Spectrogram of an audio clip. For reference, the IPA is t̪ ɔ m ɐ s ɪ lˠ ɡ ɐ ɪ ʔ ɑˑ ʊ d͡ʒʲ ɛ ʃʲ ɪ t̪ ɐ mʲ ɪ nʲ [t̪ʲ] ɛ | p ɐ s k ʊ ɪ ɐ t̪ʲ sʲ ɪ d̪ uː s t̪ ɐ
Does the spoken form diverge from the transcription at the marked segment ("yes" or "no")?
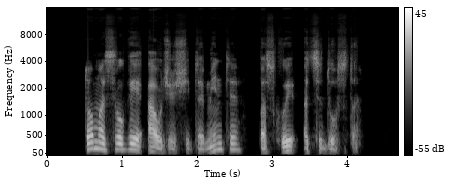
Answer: no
